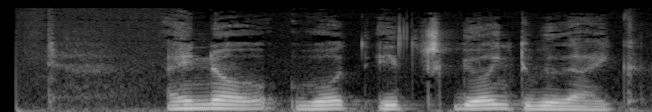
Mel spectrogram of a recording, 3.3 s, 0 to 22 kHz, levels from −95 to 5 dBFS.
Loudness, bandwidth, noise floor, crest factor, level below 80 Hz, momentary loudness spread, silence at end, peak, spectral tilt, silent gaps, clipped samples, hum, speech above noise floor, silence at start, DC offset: -26 LUFS; 15.5 kHz; -50 dBFS; 16 dB; -54 dBFS; 15 LU; 0.1 s; -10 dBFS; -6.5 dB/octave; none; under 0.1%; none; 26 dB; 0.1 s; under 0.1%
